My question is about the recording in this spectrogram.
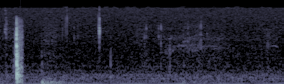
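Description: A single sharp computer-mouse click just after the start, then near silence: room tone with a few faint ticks.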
